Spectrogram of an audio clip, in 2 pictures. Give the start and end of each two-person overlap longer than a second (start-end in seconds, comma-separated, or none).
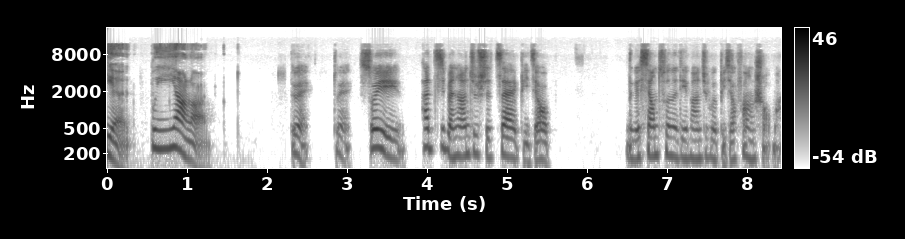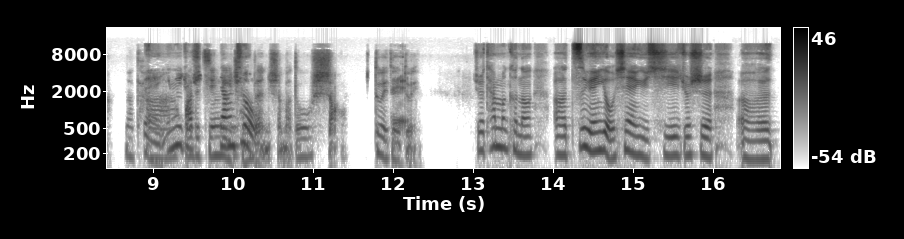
8.9-10.4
